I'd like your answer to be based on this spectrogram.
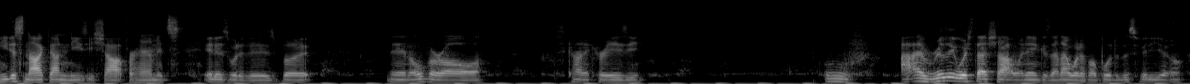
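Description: A man giving casual live play-by-play of a game to his viewers, rambling and excitable, jumping to loud shouts when big plays happen. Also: mid-range voice. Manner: rambling, talks straight to viewers. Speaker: YouTuber reacting to a live game.

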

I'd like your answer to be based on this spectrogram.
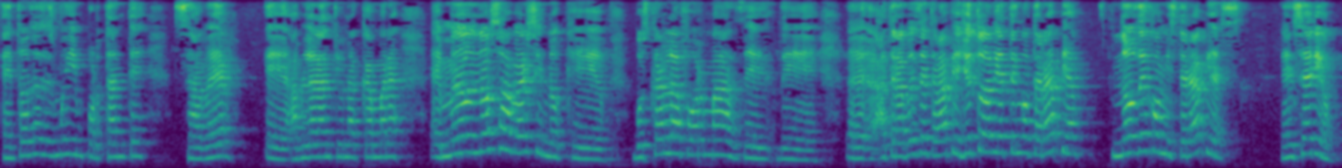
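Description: A woman talking earnestly and directly to her viewers in a casual vlog, often pausing on fillers. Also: on the high side, a bit bright, reverberant. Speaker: vlogger giving advice. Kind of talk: casual direct-to-camera talk.

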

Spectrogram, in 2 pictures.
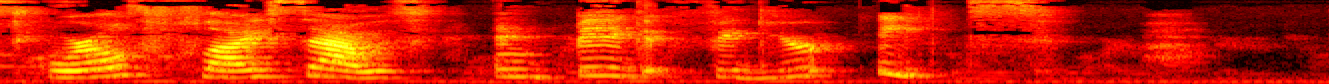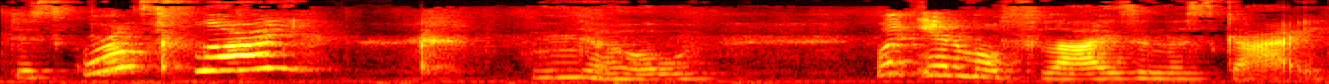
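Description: This high-pitched woman in her twenties is a speech therapist reading a kids' picture book expressively, exclaiming and pausing after each question before supplying the answer. The small indoor clinic room gives the audio a roomy echo, and background noise is clearly audible.

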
